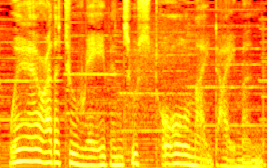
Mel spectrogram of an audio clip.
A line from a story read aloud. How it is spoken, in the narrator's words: asked in a raspy voice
